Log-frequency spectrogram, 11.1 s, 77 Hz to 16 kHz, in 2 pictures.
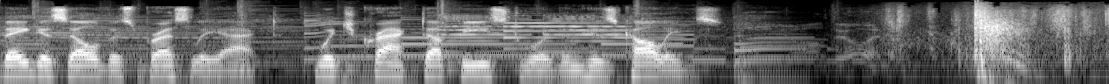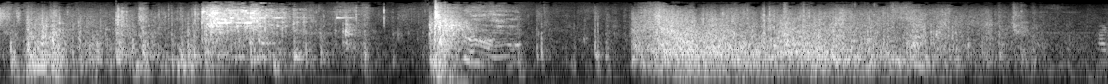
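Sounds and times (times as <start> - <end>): sharp punch hit: 4.8 - 5.2
dense crashing clatter: 5.4 - 7.7, 8.4 - 11.0.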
